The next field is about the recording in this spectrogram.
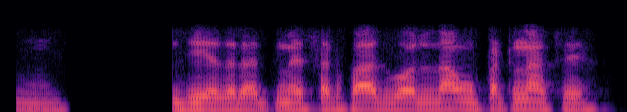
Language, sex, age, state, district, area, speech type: Urdu, male, 18-30, Bihar, Purnia, rural, conversation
